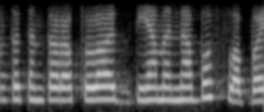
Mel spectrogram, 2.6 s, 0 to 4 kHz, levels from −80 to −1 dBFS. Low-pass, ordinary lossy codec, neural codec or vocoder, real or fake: 3.6 kHz; Opus, 32 kbps; codec, 24 kHz, 0.9 kbps, WavTokenizer, medium speech release version 2; fake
